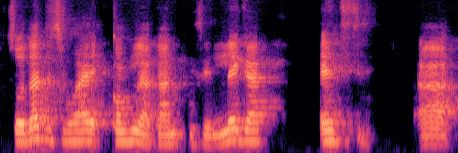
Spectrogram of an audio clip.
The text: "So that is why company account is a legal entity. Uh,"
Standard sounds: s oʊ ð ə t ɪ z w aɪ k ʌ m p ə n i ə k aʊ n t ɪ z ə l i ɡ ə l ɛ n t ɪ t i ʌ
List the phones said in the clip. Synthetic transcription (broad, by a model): s oʊ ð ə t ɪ s w aɪ k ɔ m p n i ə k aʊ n ɪ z ə l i ɡ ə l ɛ n t ɪ t i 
